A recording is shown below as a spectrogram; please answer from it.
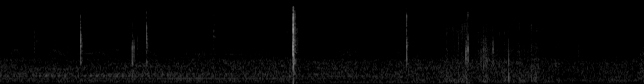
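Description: Carbon-fibre tripod legs being swung out through their leg-angle stops: a few sharp clicks of the angle locks, the loudest about three seconds in, with light handling rustle near the end.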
